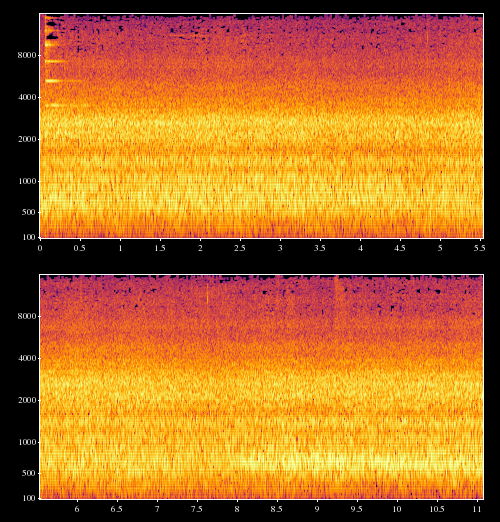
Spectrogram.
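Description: A train rumbles along the rails with a steady roar.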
